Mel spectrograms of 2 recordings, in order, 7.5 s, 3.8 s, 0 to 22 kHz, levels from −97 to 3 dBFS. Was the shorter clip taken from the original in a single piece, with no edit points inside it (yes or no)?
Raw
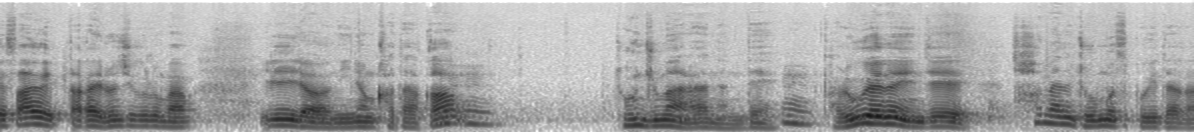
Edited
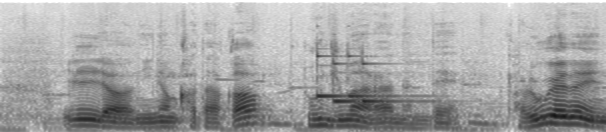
no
